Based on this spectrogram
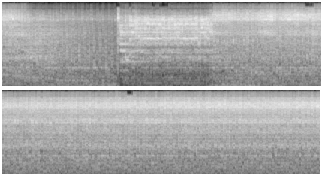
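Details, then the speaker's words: Motorhome running again after the bad chassis-battery ground was fixed: starter cranks briefly, then it catches and settles into a steady, even run with a constant hum underneath. Sounds healthy, normal running. "Okay, anyways, I think we're back in business."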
